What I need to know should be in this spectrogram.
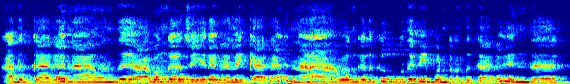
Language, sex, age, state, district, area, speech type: Tamil, male, 60+, Tamil Nadu, Pudukkottai, rural, spontaneous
